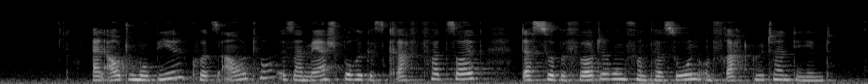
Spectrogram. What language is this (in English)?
German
